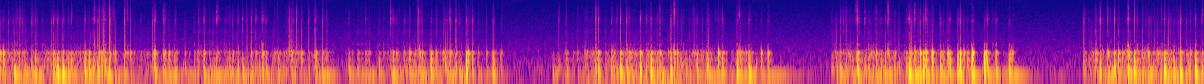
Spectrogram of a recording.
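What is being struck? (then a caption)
Steel mesh microphone grille. Long manicured nails of both hands scratch and tap the uncovered, hollow, round steel mesh grille of a large studio microphone. Dense bursts of scratching and quick clicking taps come with a deep, boomy low rumble. Brief quiet pauses break the bursts into four stretches.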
